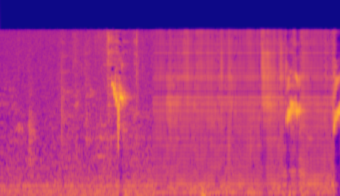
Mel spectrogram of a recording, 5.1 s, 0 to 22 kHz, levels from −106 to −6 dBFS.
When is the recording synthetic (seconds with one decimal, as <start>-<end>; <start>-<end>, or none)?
2.3-5.1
